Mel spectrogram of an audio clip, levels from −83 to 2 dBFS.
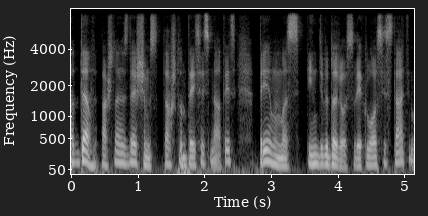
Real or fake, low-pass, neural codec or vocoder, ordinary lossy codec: fake; 7.2 kHz; codec, 16 kHz, 1 kbps, FunCodec, trained on LibriTTS, 50 frames a second; Opus, 64 kbps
